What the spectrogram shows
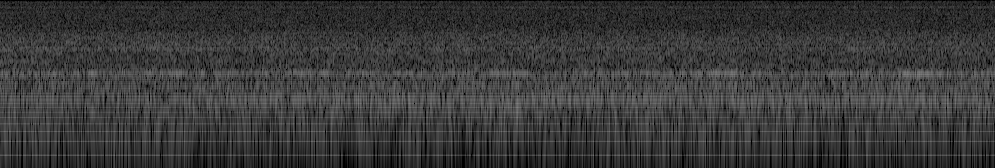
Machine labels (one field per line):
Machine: fan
